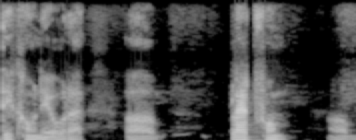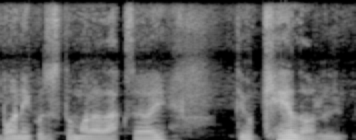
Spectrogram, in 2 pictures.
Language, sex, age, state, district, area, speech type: Nepali, male, 30-45, West Bengal, Kalimpong, rural, spontaneous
